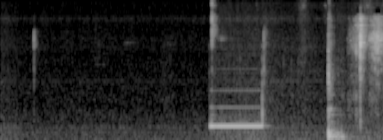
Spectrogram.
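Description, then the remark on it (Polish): A single steady telephone ringback tone sounds on speakerphone for just under a second over a quiet background as a call is placed, then a burst of crackly, clattering noise follows as the line seems to connect. “No więc dzwonimy. Mhm, wybieram. Połącz. Głośnik.”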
